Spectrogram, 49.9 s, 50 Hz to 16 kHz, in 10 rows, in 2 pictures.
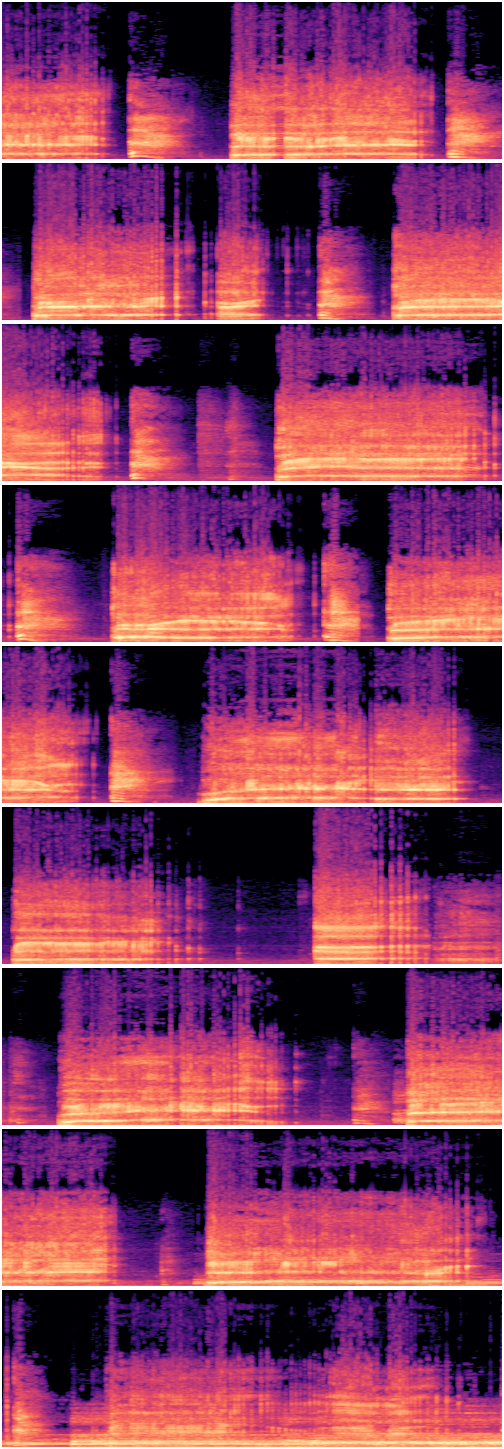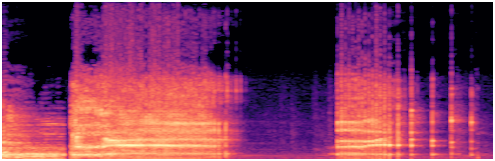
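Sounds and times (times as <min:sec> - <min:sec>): woman belching loudly: 0:00.0 - 0:01.1, 0:02.3 - 0:04.4, 0:05.3 - 0:07.7, 0:08.9 - 0:11.1, 0:12.8 - 0:15.2, 0:16.1 - 0:18.0, 0:18.9 - 0:20.9, 0:22.0 - 0:27.0, 0:30.6 - 0:32.9, 0:34.0 - 0:36.3, 0:37.0 - 0:40.2, 0:41.1 - 0:44.3, 0:45.7 - 0:47.4, 0:48.3 - 0:49.6.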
